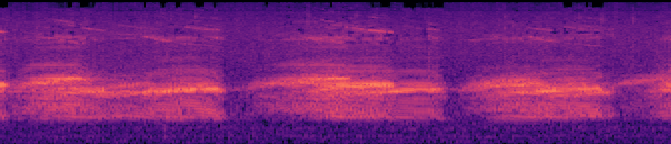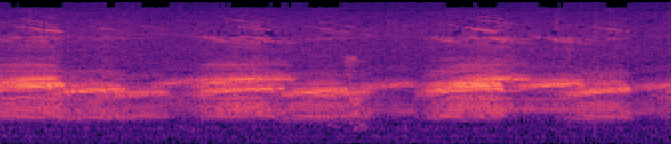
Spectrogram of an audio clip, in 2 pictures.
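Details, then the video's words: Frogs croaking in a dense chorus, harsh rattling bursts of roughly a second each, separated by brief dips, with faint higher whistling notes above the mid-pitched din. "Frog Sound"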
